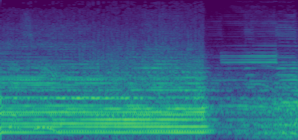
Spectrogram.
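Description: Car horn held in one long steady honk that cuts off about one and a half seconds in.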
